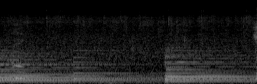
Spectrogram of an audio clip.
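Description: Rain falls in the visual novel game ONE: Kagayaku Kisetsu e, a quiet, even patter on surfaces that runs steadily beneath soft sustained musical tones and rises slightly partway through.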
